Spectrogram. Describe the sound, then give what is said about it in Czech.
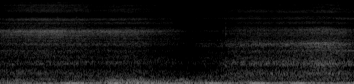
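Nasal breathing, in and out through the nose, during a singing breath exercise: a faint, steady airy hiss that runs almost unbroken, with a brief dip near the middle. “chci, abys vydechovala skrz nos ven, to znamená nádech nosem i výdech nosem.”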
